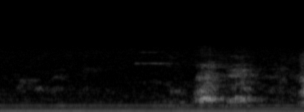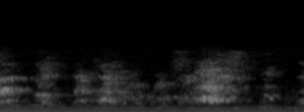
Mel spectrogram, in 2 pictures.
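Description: A dog barking off-camera in a quick run of barks, starting about two seconds in, heard through a security camera's microphone over a steady electrical hum.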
